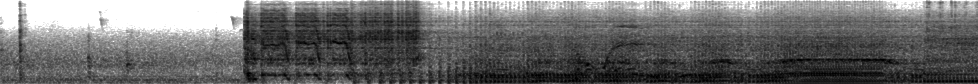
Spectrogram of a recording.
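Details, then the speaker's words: Moped small engine catches right away after a quick crank and settles into a busy, fairly even putter; healthy cold start. "thing started right up let's go"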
